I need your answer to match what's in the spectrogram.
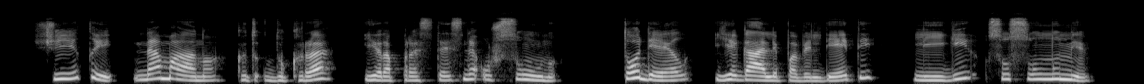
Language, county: Lithuanian, Vilnius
